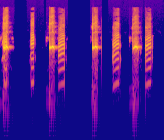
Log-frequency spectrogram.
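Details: Eurasian teal in winter: crisp, high whistled 'krik' notes, each answered by a downward-sliding, nasal, buzzy squeak, pairs repeated several times within a few seconds.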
